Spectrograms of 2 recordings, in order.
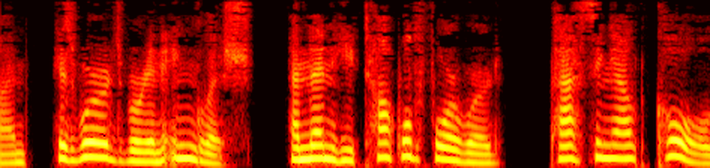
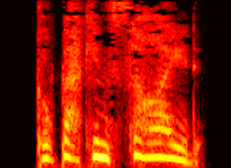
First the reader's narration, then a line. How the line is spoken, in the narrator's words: Ruby hissed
